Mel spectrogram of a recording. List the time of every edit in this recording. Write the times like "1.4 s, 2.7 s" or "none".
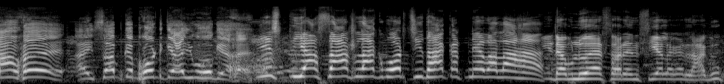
2.6 s, 5.4 s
